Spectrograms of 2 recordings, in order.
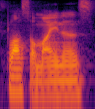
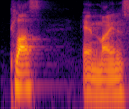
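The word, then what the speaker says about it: ±: Okay, but you must pronounce this as plus or minus x. Okay, if you to pronounce this as plus or plus and minus, sorry, I can't even say it.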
